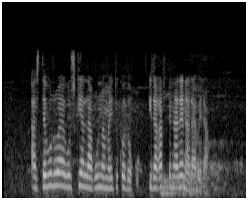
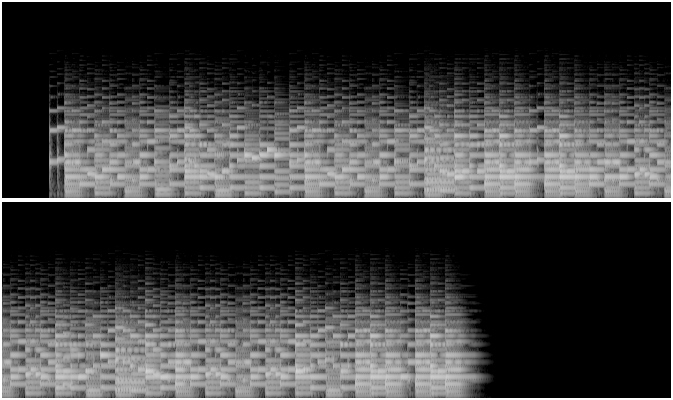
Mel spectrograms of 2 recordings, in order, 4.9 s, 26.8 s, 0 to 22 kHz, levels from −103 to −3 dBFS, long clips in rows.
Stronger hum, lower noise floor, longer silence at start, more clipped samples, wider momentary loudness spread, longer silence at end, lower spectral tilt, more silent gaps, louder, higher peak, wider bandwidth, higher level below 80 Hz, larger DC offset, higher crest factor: neither; first, -73 dBFS vs -49 dBFS; second, 0.6 s vs 0.95 s; neither; first, 11 LU vs 7 LU; second, 0.45 s vs 3.85 s; second, -3.5 dB/octave vs -10 dB/octave; neither; second, -38 LUFS vs -28 LUFS; second, -20 dBFS vs -10 dBFS; first, 7.6 kHz vs 4.6 kHz; second, -72 dBFS vs -52 dBFS; neither; about the same, 18 dB vs 18 dB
